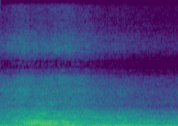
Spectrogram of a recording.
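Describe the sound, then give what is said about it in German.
A luxury car engine rumbles loudly, a deep steady drone with a slight swell as it revs, running the whole time with no voices. “Apropos Nobelkarossen.”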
